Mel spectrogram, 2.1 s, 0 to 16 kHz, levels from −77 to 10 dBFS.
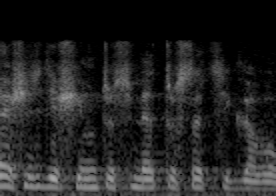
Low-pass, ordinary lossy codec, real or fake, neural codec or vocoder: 7.2 kHz; AAC, 48 kbps; real; none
